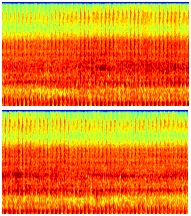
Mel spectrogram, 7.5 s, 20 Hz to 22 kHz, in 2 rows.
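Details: LC4 single-cylinder engine idling with a steady low thump and a regular clatter about four times a second; the source of the noise is unclear.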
